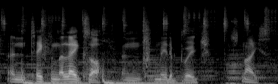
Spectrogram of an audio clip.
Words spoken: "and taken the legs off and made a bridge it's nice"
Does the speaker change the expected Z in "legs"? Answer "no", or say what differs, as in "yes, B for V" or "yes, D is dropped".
no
